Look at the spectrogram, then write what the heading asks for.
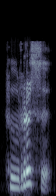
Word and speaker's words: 古す: Those contemptuous and surprising words, how many times do you want to use?As for the highlighted part in brown, please roll your R's like R, furusu.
